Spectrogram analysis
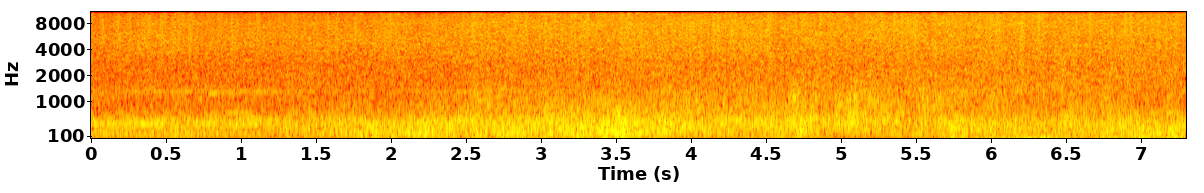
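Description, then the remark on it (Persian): A deep, rolling rumble of thunder swells and recedes over several seconds, layered with a steady hiss of rain. No voices are heard. “صدای رد و برق که اومد به خودم اومدم.”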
